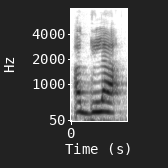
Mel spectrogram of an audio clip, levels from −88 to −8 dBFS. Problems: background sounds at intervals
